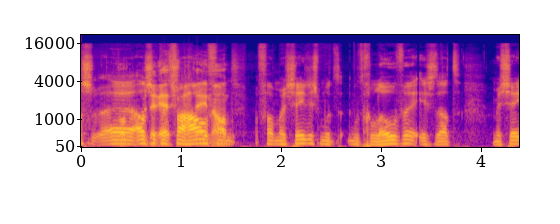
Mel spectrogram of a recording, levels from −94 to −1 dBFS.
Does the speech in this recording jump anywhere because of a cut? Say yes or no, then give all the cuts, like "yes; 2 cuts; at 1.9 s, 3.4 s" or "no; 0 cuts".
yes; 1 cut; at 2.7 s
